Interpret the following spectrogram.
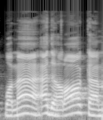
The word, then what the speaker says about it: وما أدراك: ওয়ামা আদ, দাল কলকলার হরফ, ধাক্কা দিয়ে পড়তে হবে। আদ র, র পুর হবে এবং র খারা জবর, এক আলিফ টান দিয়ে পড়তে হবে। ওয়ামা আদরাকা মাল ক মধ্য তবাই এক আলিফ টেনে পড়তে হবে।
